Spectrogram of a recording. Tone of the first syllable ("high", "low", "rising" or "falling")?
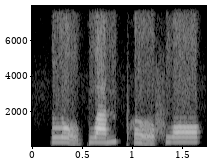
low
